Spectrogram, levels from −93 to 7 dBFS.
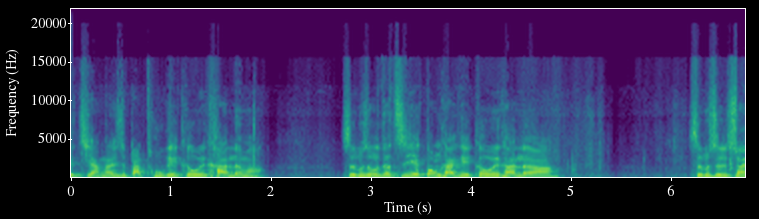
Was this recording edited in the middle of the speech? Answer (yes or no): no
